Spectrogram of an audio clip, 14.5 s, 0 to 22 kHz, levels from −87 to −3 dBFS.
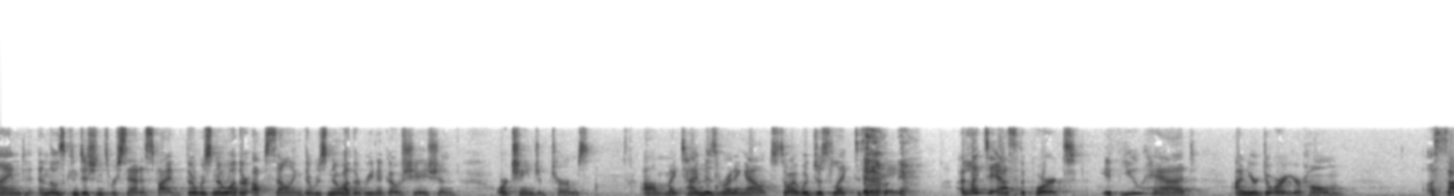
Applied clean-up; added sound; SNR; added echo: none; none; none; none.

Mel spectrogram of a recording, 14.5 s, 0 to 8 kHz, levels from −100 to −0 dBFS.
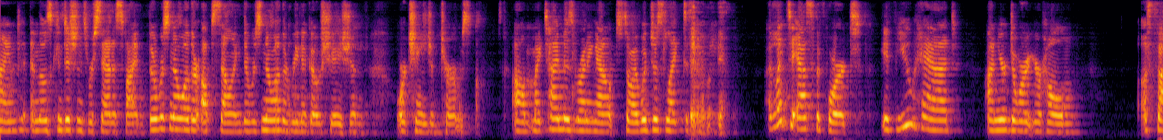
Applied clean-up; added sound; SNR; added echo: neural mask model DeepFilterNet 3.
